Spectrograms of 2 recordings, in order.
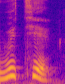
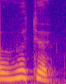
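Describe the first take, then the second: First: The second vowel sounds like 'e'. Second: The second vowel sounds like 'ö'. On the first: The speaker calls it wrong. "Не «өте»" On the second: The speaker calls it right. "а «өтө»"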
